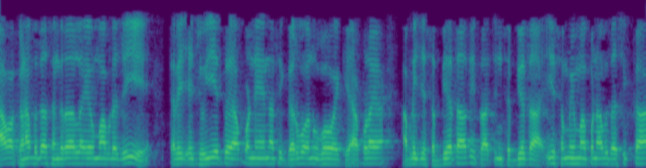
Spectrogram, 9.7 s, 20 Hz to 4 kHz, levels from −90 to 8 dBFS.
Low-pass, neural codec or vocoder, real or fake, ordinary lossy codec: 3.6 kHz; codec, 16 kHz, 6 kbps, DAC; fake; MP3, 24 kbps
